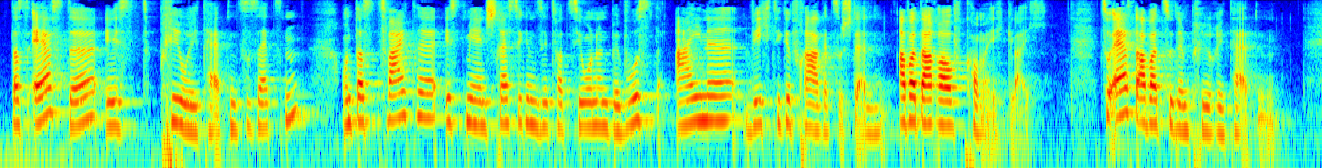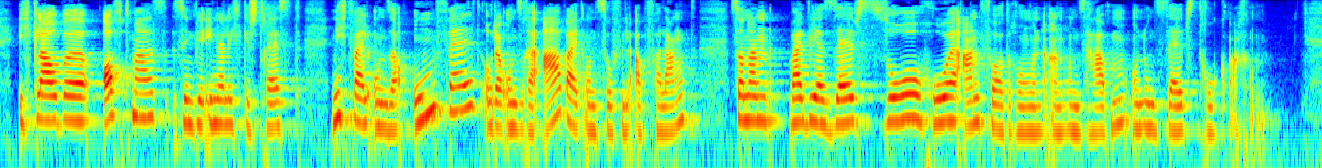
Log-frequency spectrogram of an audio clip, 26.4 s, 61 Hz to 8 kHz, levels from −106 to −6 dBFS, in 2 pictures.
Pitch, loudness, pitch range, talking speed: 220 Hz, -25 LUFS, 200-240 Hz, 145 wpm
